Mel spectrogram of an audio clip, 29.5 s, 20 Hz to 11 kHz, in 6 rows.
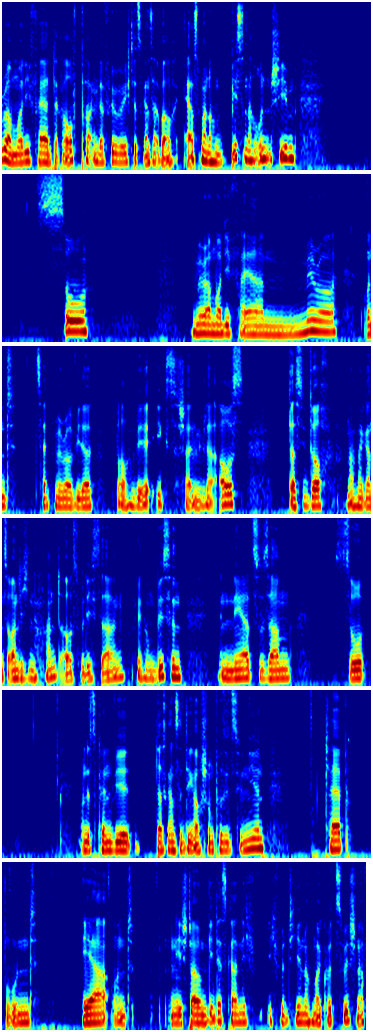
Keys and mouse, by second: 0.8 middle click, 2.4 a, 3.1 KP_1, 4.8-6.8 drag, 10.2 click, 11.0 middle click, 12.0 click, 12.7 middle click, 13.8 middle click, 16.1-18.5 drag, 18.8 middle click, 19.6 middle click, 23.8 Tab, 24.6 KP_7, 25.1 r, 26.6 right click, 28.5-29.4 drag.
